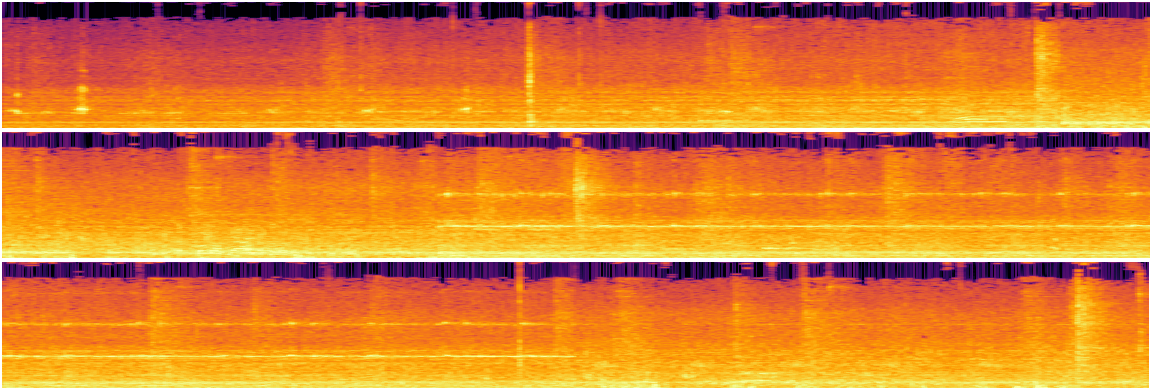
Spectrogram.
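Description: A large twist drill bores into a steel block, grinding and squealing.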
